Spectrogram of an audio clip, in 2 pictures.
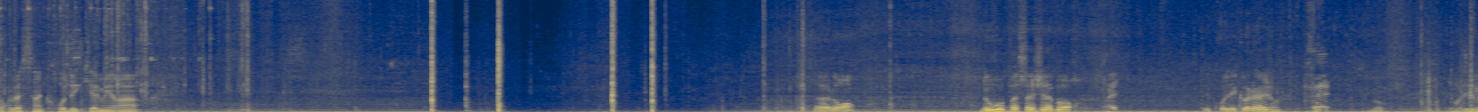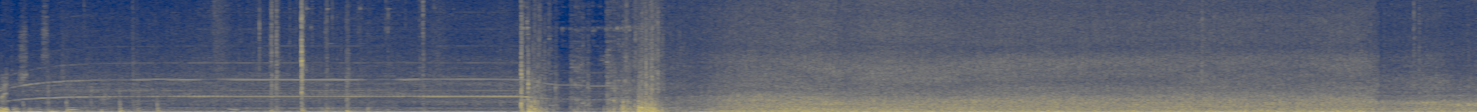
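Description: An aircraft engine hums steadily and grows louder as it revs up.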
